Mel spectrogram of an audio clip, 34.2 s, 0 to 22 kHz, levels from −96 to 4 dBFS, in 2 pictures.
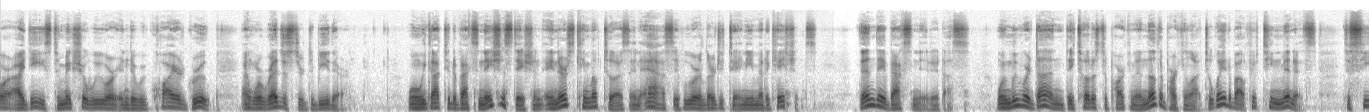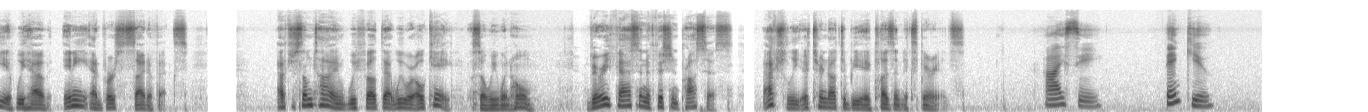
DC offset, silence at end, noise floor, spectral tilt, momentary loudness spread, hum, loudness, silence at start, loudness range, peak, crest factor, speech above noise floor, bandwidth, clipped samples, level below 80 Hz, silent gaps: under 0.1%; 1.95 s; -64 dBFS; -4.5 dB/octave; 9 LU; none; -28 LUFS; 0 s; 4 LU; -8 dBFS; 22 dB; 36 dB; 16 kHz; under 0.1%; -58 dBFS; 19.70-20.06 s, 26.41-26.54 s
